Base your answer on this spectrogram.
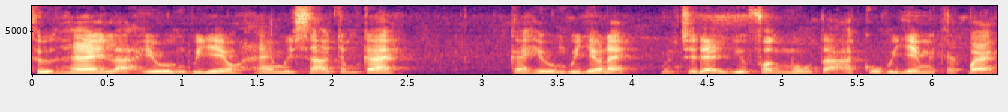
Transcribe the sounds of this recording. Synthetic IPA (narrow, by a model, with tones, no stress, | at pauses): t̪ʰɨ˨˦ɦaː˧jlaː˨˩ɦi˧˩əwʔɨ˨˦ŋvi˧zɛ˧wɦaː˧jmɨ˧əjsaː˨˦wt͡ɕɔ˨˦mkaː˧j | kaː˨˦˥jhḭ˧˨ʔɨ˨˦ŋvi˧ɛ˧wna˨˩jmï˨˩ŋ̟sɛ̰˧˥ɗe˧˩zəː˨˦əjfə˨˩nmo˧t̪a̰ː˧˩ku˧˩əvi˧zɛː˧wɲa˧˩kaː˦˥k̚ɓa̰ː˧˨nʔ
